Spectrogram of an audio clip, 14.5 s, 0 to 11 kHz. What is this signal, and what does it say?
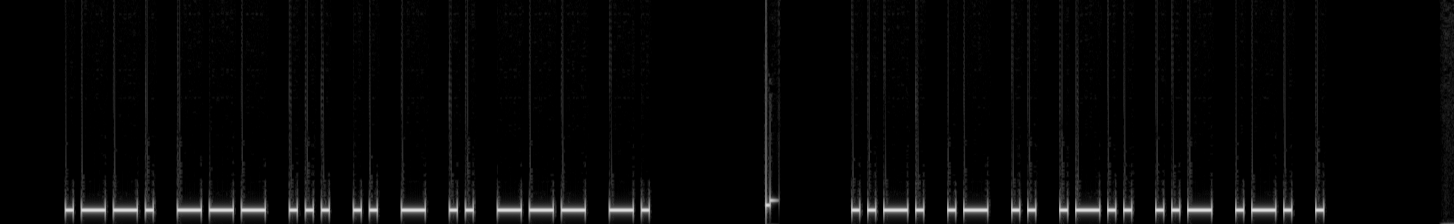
Morse code, heard as a keyed tone, about 15 wpm, 700 Hz. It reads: POSITION FAILURE
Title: Sentences from Top 900 Words - New Word Drill - 15wpm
